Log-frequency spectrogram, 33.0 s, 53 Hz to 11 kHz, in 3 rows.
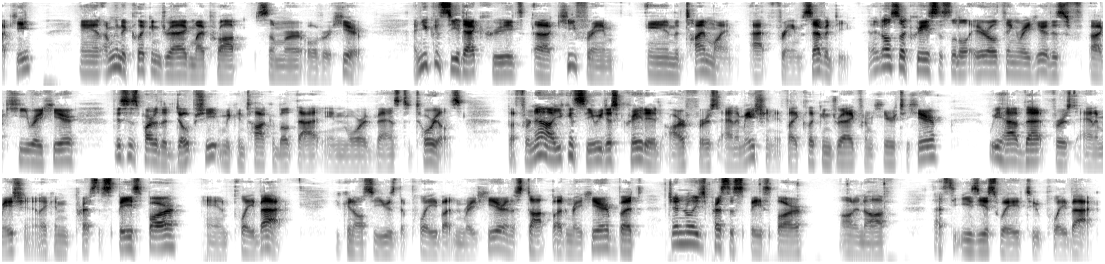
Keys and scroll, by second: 1.6 w, 22.0 space, 28.2 space.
